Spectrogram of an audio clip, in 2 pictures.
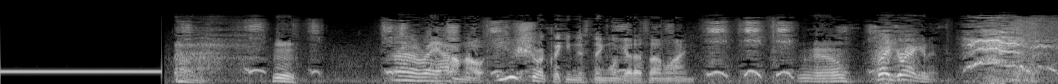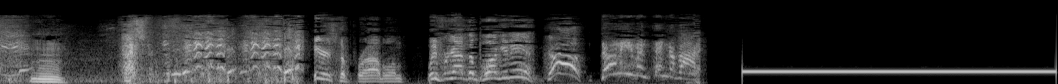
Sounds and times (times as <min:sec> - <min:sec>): Speech: 0:13.7 - 0:17.7.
